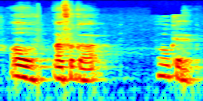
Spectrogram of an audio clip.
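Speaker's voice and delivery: low, very soft, small voice; sheepish reply. Retold or imitated. Imitating partner admitting the light was forgotten, sheepish. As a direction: mumble it low like someone caught out.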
